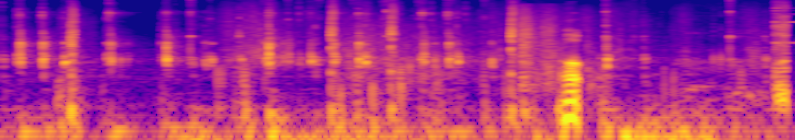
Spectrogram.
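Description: Quick footsteps patter on hard blocks.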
